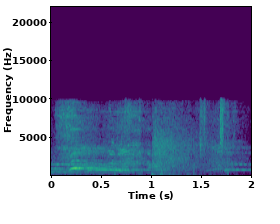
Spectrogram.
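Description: The tail of a short news transition jingle: a few held musical notes that fade out steadily over the two seconds, with a faint click about a second in.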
